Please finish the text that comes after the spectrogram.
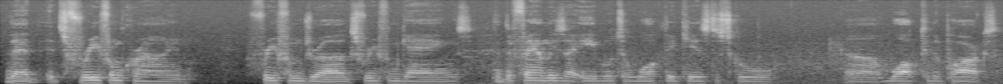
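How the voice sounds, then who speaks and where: A man's voice: low-pitched, steady tone, slow pace, a little mellow, a little hiss or hum, rough recording. A man who leads a community development group, speaking earnestly and emphatically in an interview, with some fillers.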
